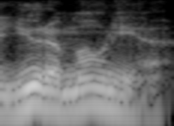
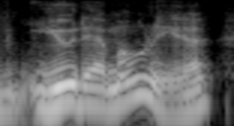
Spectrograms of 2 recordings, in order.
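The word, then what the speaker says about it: eudaimonia: I was like, I'm not going to call it udeimmonia total fitness. That's just, you know, it rhymes with pneumonia for one thing, but it's not very catchy.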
